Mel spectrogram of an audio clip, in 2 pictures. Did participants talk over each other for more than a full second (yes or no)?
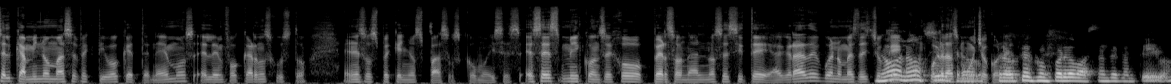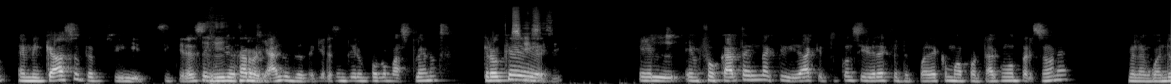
yes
